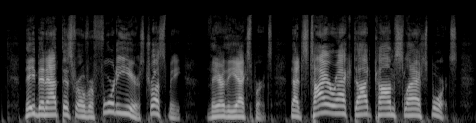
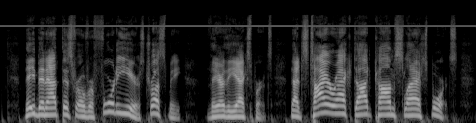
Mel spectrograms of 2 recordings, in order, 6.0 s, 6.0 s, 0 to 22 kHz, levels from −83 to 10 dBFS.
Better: first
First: none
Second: high-pitched whine; noticeable; throughout; 10 kHz, 20 dB below the speech

